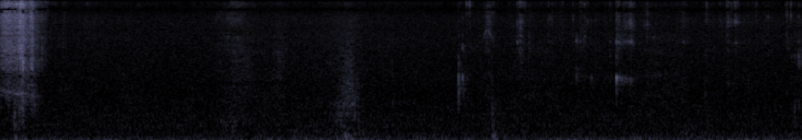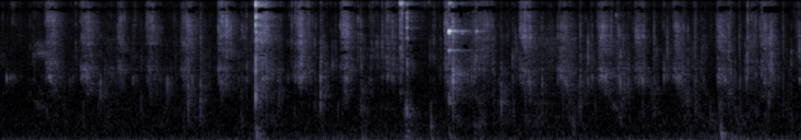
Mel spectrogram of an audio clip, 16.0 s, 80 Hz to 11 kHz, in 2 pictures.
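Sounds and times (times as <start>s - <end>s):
dog chewing with mouth smacks: 4.6s - 16.0s
metal fork clinking on bowl: 10.5s - 10.8s, 11.9s - 13.3s.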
